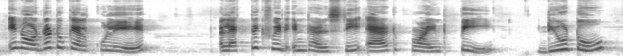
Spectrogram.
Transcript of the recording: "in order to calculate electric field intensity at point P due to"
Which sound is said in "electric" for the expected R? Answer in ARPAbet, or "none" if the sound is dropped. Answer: R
